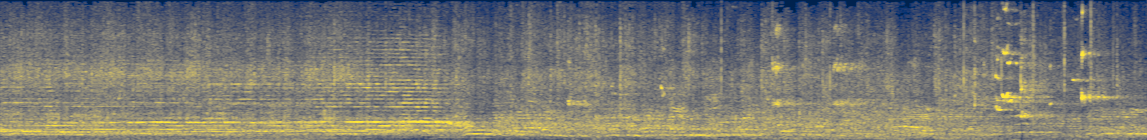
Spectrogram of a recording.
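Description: Live basketball game in an echoing gym: a loud, busy mix of players' and spectators' voices, with a basketball bouncing on the wooden court and short sharp knocks near the end.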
